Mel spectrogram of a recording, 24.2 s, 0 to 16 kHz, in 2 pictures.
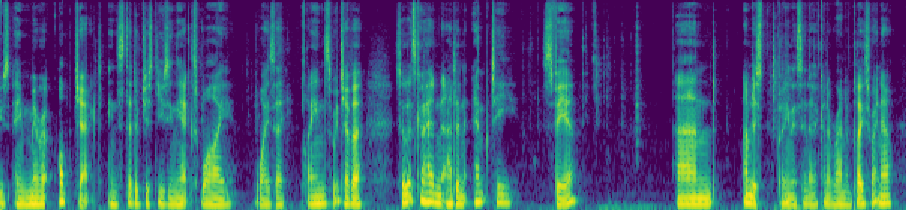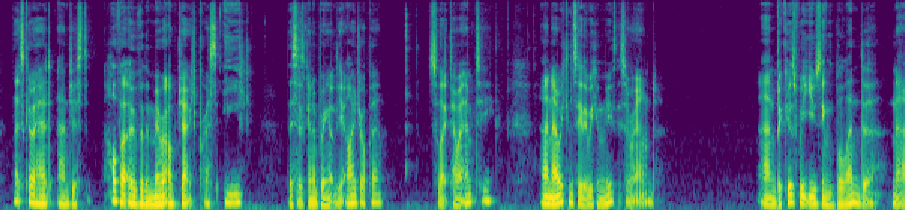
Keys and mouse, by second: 2.4-2.8 middle drag, 3.4 shift+a, 7.8 g, 8.2 shift+z, 8.8 click, 9.2-9.5 drag, 9.9 middle drag, 10.2 g, 10.4 z, 10.7 click, 15.1 e, 18.3-18.6 middle drag, 19.0 click, 19.5 g.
